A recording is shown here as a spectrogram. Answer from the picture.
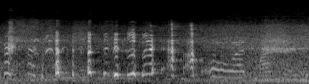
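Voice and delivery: giggling fit; real burst of laughter. Real, not acted. Laughing at her hair story.

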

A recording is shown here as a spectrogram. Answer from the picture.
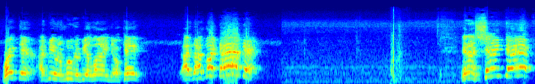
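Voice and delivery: high voice building to a yell; exasperated rant. Real, not acted. Gamer demanding an aim line, exasperated yelling. Ranting, then shanks the shot.

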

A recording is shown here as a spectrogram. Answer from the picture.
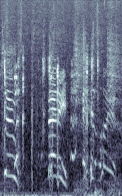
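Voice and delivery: high frantic shouting; panicked yelling. Real, not acted. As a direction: yell at him in panic. Friend draws antlions to them.

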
